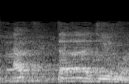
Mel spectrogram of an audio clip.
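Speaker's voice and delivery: slow, leaning on the doubled t of At-tajiru. Shown as a demonstration. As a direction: hold the tt in At-tajiru. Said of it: "at-tajiru musyaddada". (tt pada At-tajiru ditekan pelan)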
